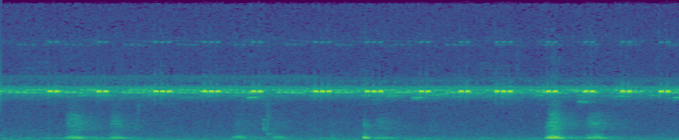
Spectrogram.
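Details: Pig frogs giving short, gruff grunts, mostly in pairs, spaced a second or more apart, over a loud steady chorus of high, evenly pulsed insect calls.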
